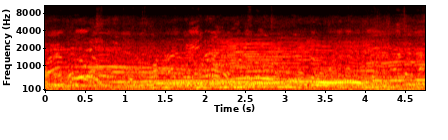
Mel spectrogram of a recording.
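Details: At the Ambari market in Dinajpur, 31 January 2025, where cows and calves are traded, a steady low moo holds for several seconds beneath loud talking from buyers and sellers.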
